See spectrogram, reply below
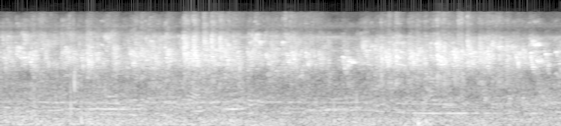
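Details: Flock of wild Eurasian tree sparrows going to roost in a tree, many birds chirping at once in a bright, unbroken twittering wall of sound that swells and eases slightly.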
